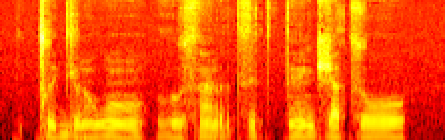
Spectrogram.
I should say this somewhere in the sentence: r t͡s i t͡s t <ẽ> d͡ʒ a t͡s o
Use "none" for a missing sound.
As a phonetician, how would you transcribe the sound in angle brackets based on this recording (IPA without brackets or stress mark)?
ẽ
